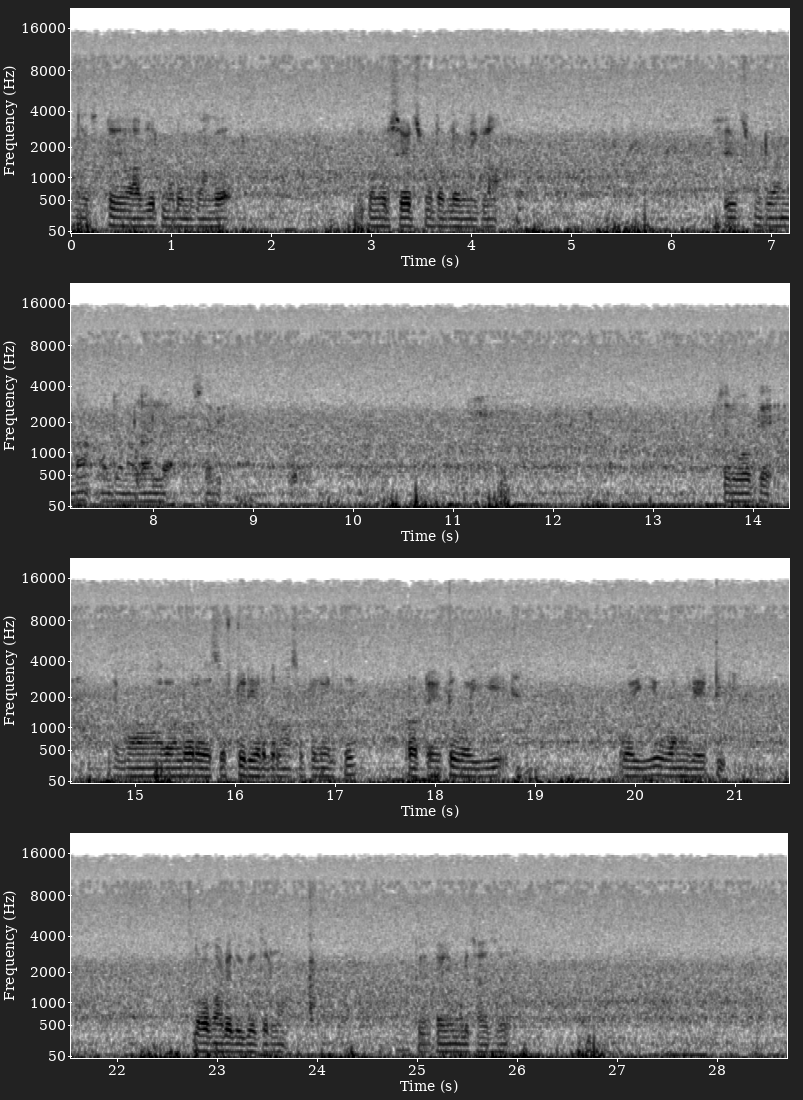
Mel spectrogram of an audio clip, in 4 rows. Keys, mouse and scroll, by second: 0.4 click, 1.2 click, 2.9 right click, 4.6 click, 5.0 middle click, 5.5-6.7 scroll up 4, 7.0 ctrl+z, 7.5 ctrl+z, 8.2 middle click, 9.3 middle click, 12.5 scroll down 2, 12.9 middle click, 13.9-14.4 scroll down 2, 14.4 middle click, 16.3 shift+d, 22.7-24.0 scroll down 3, 23.3 middle click, 24.0 click, 26.4 middle click, 27.0 scroll down 1, 27.5 middle click, 28.2 scroll up 1.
